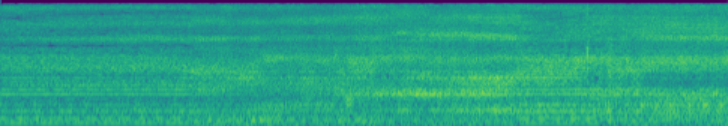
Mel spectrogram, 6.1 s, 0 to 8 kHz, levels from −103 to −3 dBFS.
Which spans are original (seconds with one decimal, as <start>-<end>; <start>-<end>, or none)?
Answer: 0.0-1.6; 4.3-5.0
